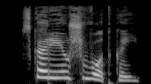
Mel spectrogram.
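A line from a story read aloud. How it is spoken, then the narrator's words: Correcting. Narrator (Russian): поправила ее Инна Зло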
